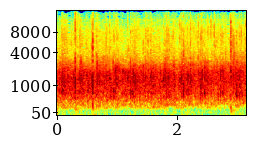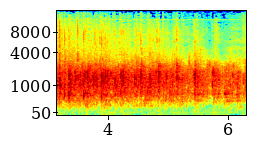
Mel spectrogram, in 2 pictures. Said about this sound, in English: We got more clapping, okay.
